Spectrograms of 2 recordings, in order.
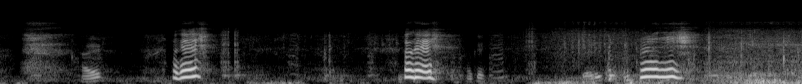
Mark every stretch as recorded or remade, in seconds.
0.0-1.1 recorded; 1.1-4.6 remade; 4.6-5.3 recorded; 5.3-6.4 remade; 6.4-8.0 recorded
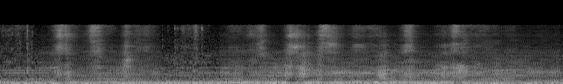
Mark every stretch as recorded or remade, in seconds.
0.0-0.4 recorded; 0.4-1.6 remade; 1.6-2.2 recorded; 2.2-5.6 remade

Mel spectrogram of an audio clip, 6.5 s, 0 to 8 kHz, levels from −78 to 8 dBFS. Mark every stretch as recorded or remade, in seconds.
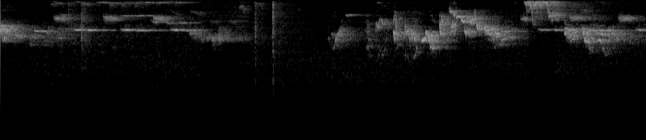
0.0-2.0 recorded; 2.0-2.5 remade; 2.5-6.5 recorded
